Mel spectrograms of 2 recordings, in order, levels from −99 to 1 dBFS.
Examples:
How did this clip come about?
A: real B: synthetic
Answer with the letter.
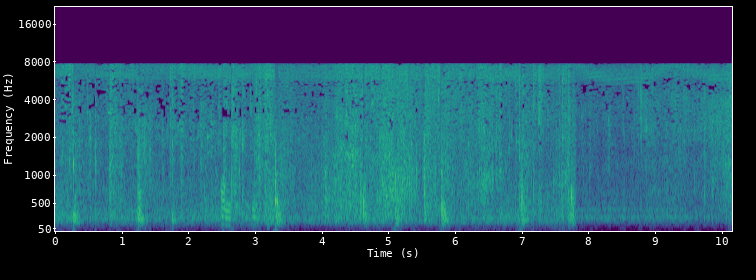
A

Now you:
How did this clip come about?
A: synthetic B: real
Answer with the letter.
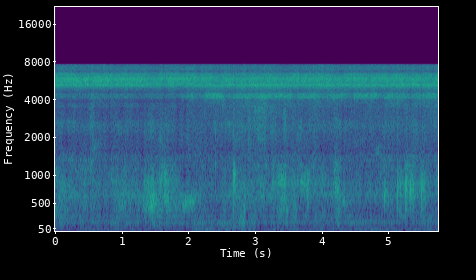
A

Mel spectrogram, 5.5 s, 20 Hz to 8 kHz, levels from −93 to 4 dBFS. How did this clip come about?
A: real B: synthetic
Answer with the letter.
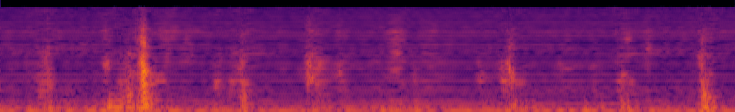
B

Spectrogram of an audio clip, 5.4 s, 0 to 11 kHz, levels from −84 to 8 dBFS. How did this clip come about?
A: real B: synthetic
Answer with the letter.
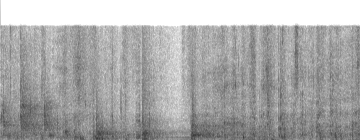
A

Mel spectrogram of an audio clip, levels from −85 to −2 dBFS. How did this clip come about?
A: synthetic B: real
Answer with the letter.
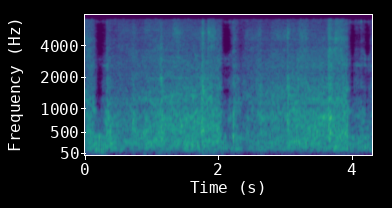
A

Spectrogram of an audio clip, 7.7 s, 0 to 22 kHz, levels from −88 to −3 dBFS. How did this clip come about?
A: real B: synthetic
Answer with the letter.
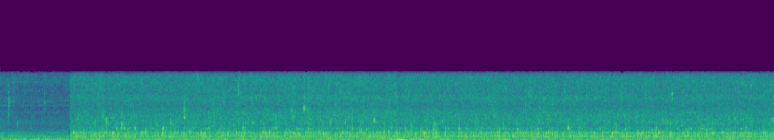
A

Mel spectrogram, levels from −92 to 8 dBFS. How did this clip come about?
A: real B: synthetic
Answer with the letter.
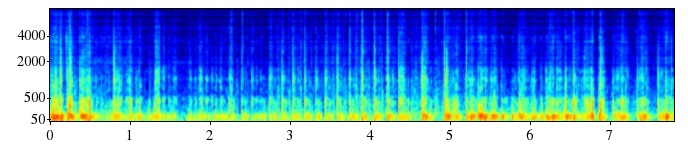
B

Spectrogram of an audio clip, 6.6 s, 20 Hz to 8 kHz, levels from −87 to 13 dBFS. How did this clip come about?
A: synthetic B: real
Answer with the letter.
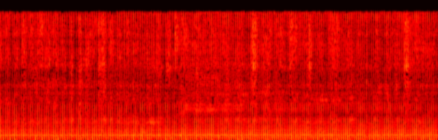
B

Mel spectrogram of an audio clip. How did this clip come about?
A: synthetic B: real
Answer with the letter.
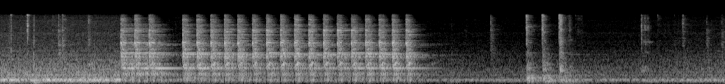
B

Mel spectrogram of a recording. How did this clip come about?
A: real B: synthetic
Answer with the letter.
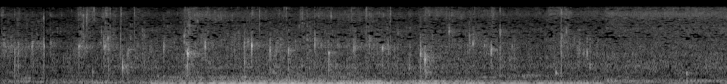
A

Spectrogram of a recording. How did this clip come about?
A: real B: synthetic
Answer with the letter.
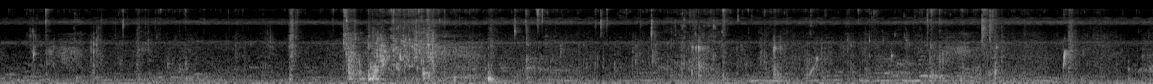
A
